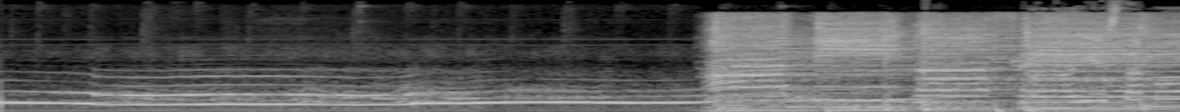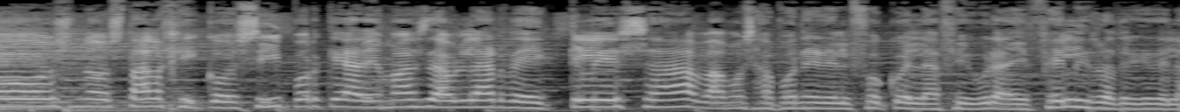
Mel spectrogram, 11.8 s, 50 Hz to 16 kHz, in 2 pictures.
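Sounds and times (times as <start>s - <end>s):
wolf howling: 0.0s - 3.6s
loud music: 3.5s - 9.8s
speech: 6.4s - 11.7s.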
